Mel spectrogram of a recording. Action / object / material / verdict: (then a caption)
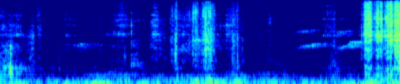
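scrape / cement and sand ball / cement, sand / none. A fist-sized, solid, dry and dusty cement-and-sand ball is held in the fingers while its flat face is scraped and shaved with a red-handled utility knife, shedding fine dust. Quiet, dry, bright scraping strokes come in short bursts over a soft low rumble, with a louder, harsher rasp at the end.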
